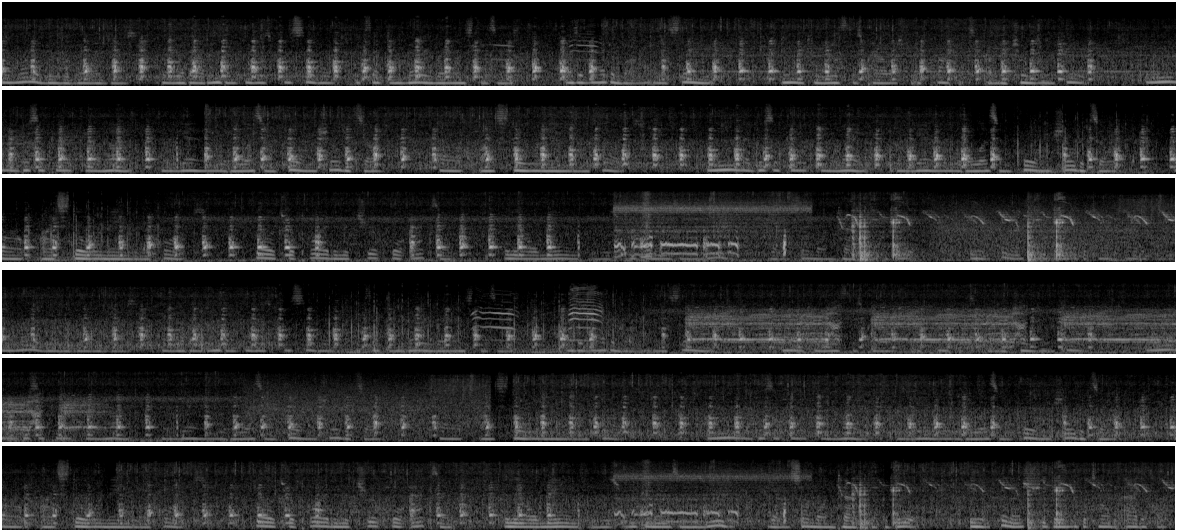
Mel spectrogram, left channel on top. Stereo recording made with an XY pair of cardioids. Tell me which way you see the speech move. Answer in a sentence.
You can hear the speech go from the left side to the right.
